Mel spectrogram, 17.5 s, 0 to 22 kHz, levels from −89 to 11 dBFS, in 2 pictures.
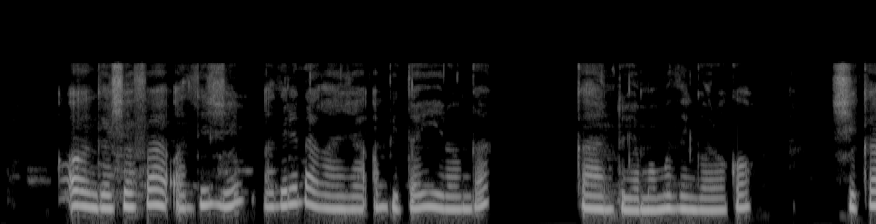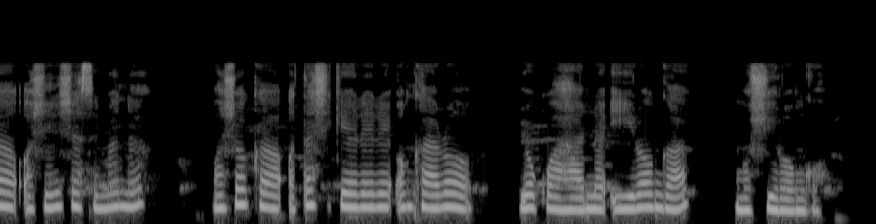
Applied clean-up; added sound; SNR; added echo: none; none; none; none.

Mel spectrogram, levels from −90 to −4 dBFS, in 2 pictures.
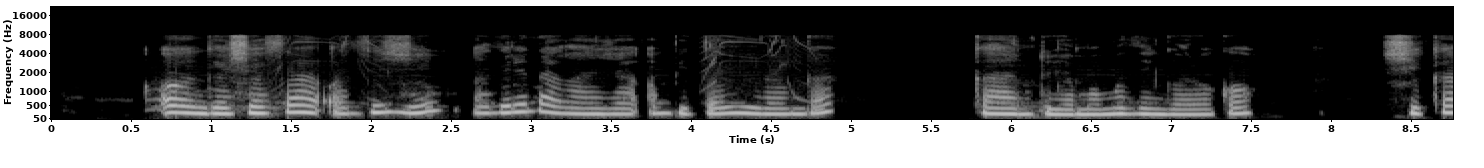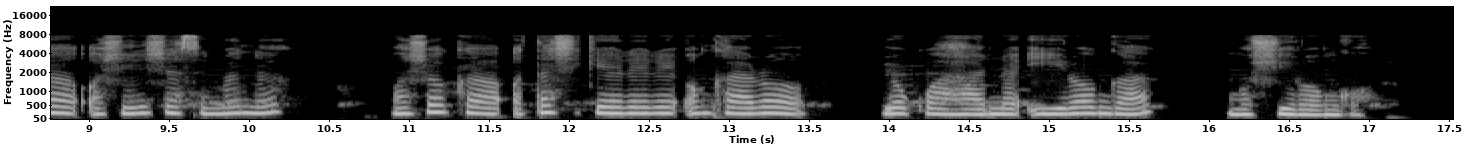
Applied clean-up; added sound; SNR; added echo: neural separator model SepFormer DNS4.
